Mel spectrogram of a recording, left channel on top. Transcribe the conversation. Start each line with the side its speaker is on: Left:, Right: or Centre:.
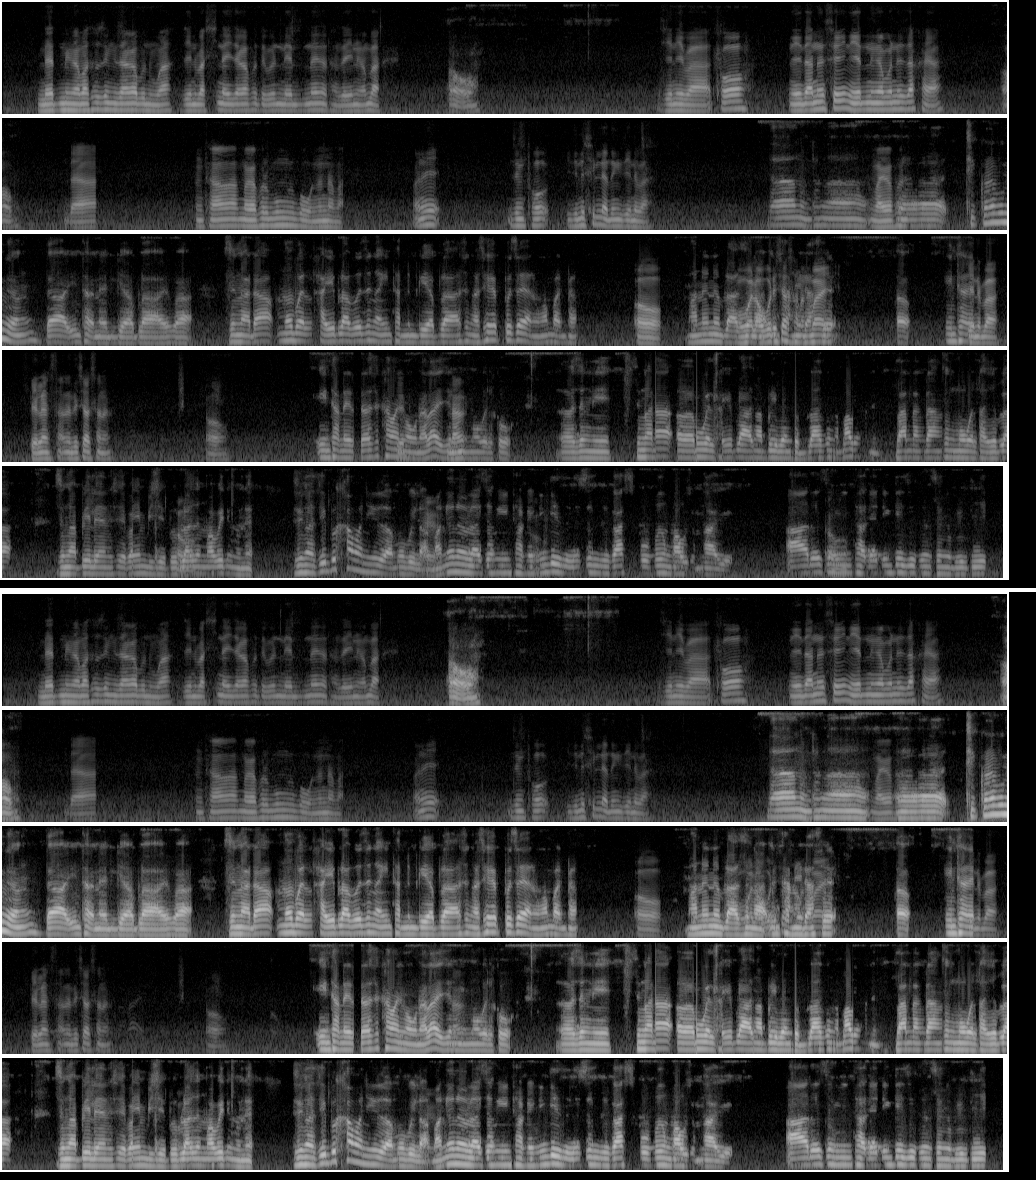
Left: नेट नङाबाथ' जों जायगाबो नुआ जेनेबा सि सिनायि जायगाफोरदोबो नेट नायना थांजायो नङा होमबा?
Right: औ <unintelligible>
Left: जेनेबाथ' नेटआनोसै नेट नङाबानो जाखाया।
Right: औ।
Left: दा नोंथाङा माबाफोर बुंबावनो नामा? माने जोंथ' इदिनो सोलिना दों जेनेबा।
Right: दा नोंथाङा
Left: माबाफोर
Right: ओ थिगखौनो बुंदों दा इन्टारनेट गैयाब्ला एबा जोंना दा मबाइल थायोब्लाबो जोंहा इन्टारनेट गैयाब्ला जोंहा जेबो जाया नङा होमबा नोंथां?
Left: औ
Right: मानो होनोब्ला
Left: मबाइलावबो
Right: जोंहा इन्टारनेटआसो
Left: रिसार्ज थानांबाय
Right: ओ इन्टारनेट
Left: जेनेबा बेलेन्स थानो रिसार्ज थानो औ।
Right: इन्टारनेटासो खामानि
Left: जेरै
Right: मावो नालाय जोंनि
Left: ना
Right: मबाइलखौ ओ जोंनि जोंहा दा ओ मबाइल थायोब्ला जोंहा बेलेन्स जोबब्ला जोंहा माबोरै मोनो लानदांदां जों मबाइल थायोब्ला जोंहा बेलेन्स एबा एम बि जोबोब्ला
Left: औ
Right: जों माबायदि मोनो जोंहा जेबो खामानि होआ। मबाइला
Left: ए
Right: मानो होनोब्ला जों इन्टारनेटनि
Left: औ
Right: गेजेरजों जों गासिखौबो मावजोबनो हायो। आरो जों
Left: औ
Right: इन्टारनेटनि गेजेरजों जोङो बेबायदि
